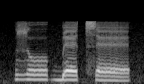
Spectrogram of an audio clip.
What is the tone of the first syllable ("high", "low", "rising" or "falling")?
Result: low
